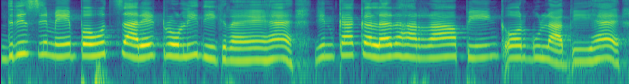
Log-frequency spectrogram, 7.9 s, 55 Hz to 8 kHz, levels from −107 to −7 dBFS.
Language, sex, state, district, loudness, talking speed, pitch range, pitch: Hindi, female, Jharkhand, Garhwa, -16 LUFS, 115 wpm, 260-295 Hz, 275 Hz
